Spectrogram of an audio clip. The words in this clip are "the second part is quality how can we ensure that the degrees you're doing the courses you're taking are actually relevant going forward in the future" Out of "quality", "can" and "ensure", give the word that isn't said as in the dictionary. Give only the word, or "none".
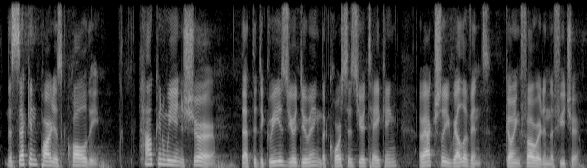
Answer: none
